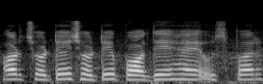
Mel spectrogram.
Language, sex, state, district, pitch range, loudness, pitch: Hindi, male, Maharashtra, Mumbai Suburban, 225-235 Hz, -17 LUFS, 230 Hz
